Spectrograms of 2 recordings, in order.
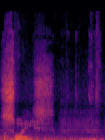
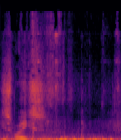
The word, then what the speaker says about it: Swace: Well, those who might follow Suzuki on Facebook, last night they announced a new model called the Swace. I think it's pronounced Swace or Swace, probably Swace.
